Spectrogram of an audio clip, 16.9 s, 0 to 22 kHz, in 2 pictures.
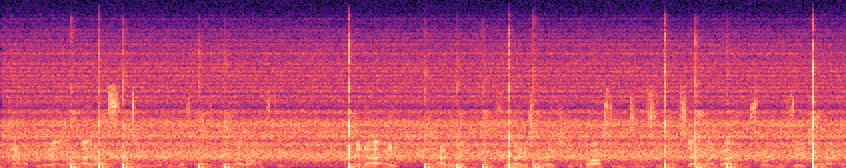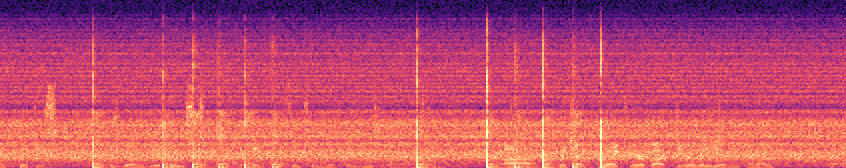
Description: Tap code, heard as knocks on a wall, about 4 knocks a second, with room echo and speech in English. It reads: MELEE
